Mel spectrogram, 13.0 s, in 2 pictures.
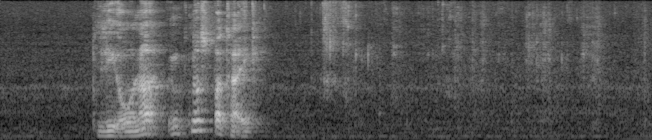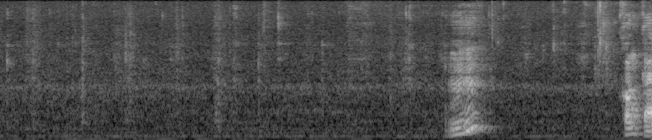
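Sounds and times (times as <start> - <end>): low steady hum: 0.0 - 13.0
crunchy chewing: 3.1 - 13.0.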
